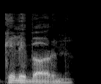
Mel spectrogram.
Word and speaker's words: Celeborn: Il en va de même au milieu d'un mot où « e » se prononce toujours, comme dans « Celeborn »,« Menegroth ».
